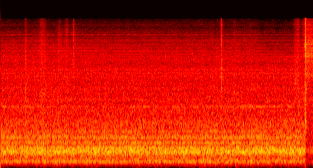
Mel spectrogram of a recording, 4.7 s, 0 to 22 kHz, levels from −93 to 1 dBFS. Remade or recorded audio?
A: remade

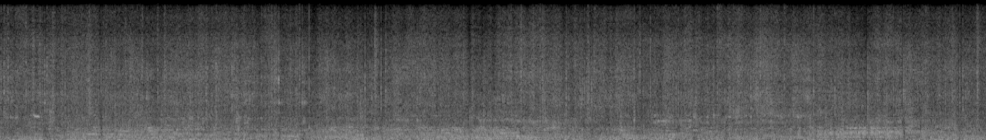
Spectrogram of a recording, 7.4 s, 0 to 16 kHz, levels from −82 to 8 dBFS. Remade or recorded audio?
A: remade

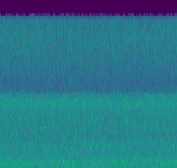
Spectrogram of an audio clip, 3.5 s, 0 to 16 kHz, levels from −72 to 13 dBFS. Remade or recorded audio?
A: recorded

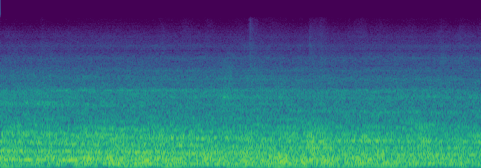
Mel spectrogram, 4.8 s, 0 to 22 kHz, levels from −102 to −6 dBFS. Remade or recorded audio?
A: remade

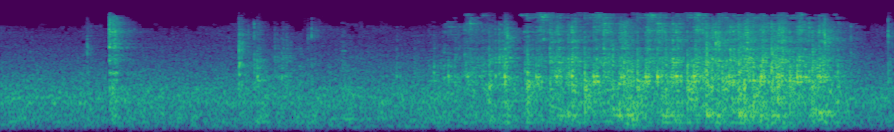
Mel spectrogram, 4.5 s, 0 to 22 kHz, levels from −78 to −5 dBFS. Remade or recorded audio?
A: recorded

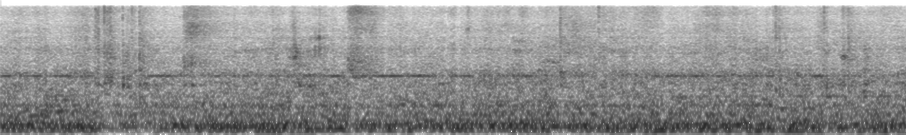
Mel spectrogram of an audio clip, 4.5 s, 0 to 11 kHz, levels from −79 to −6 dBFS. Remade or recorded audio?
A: remade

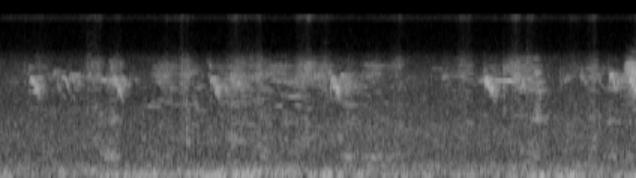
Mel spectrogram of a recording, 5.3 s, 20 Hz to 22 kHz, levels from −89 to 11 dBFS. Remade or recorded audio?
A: recorded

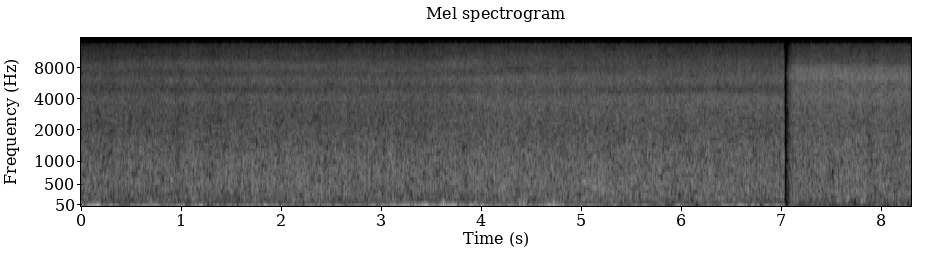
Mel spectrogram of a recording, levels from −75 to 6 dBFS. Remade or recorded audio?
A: recorded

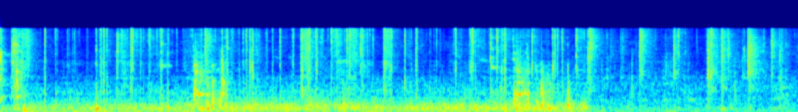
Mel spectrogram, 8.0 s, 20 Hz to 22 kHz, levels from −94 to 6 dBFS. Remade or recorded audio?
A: remade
